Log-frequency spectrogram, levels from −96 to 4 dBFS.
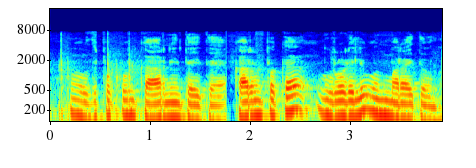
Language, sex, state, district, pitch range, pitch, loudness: Kannada, male, Karnataka, Mysore, 135-160 Hz, 150 Hz, -16 LUFS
